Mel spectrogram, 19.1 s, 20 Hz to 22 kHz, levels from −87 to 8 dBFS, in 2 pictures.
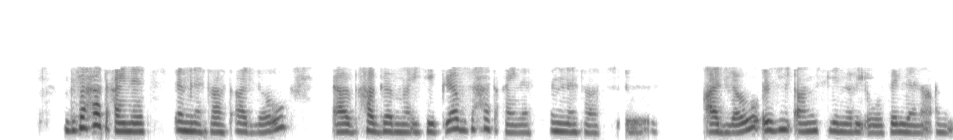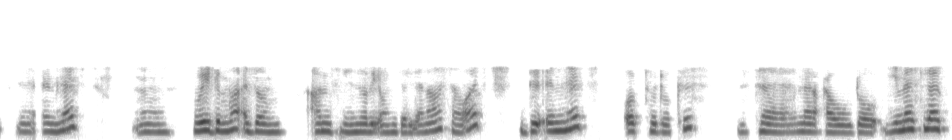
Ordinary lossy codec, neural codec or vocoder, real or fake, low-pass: MP3, 24 kbps; codec, 16 kHz, 4 kbps, FreqCodec, smaller model; fake; 3.6 kHz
